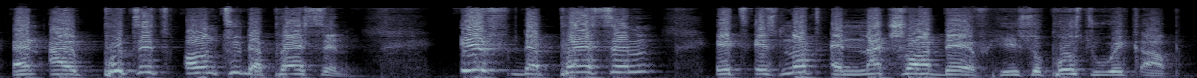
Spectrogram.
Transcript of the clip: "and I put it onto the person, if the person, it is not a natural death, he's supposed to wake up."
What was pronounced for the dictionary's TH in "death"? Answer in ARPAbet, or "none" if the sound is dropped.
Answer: F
